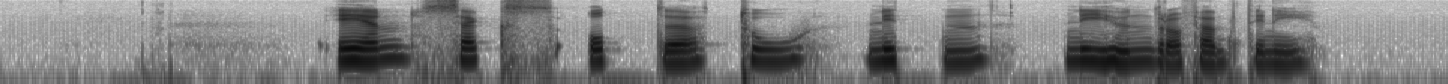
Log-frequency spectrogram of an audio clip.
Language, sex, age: Norwegian, female, 31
